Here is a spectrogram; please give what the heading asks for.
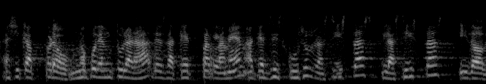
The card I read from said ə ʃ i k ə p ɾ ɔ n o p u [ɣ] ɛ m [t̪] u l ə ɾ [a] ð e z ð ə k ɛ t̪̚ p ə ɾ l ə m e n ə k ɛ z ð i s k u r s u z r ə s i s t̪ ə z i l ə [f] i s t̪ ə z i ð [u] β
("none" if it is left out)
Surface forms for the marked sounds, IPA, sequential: ð, t̪, a, s, ɔ

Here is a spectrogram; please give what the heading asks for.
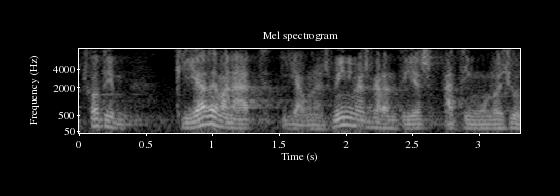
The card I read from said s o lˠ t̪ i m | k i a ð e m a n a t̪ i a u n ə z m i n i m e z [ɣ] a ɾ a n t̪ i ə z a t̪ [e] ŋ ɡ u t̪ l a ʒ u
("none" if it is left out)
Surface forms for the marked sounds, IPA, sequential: ɣ, i

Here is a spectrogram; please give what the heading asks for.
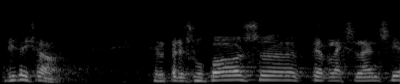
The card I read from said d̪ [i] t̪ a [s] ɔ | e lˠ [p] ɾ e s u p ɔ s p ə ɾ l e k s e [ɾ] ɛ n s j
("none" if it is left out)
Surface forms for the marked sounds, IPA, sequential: i, ʃ, p, l

